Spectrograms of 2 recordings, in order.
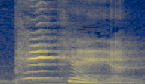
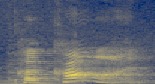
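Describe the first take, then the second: First: It is said in the speaker's Georgia accent. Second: It is said the way most people say it.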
